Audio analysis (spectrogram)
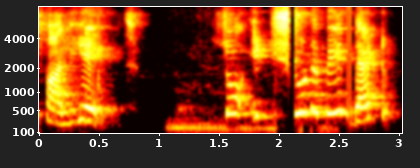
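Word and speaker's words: phthalate: taking that particular product that pronunciation is foliate so it should be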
